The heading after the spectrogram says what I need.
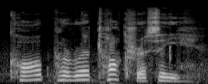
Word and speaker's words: corporatocracy: Anyway, do you know this hashtag which rhymes with democracy? Corporatocracy.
